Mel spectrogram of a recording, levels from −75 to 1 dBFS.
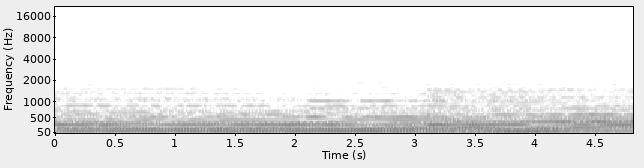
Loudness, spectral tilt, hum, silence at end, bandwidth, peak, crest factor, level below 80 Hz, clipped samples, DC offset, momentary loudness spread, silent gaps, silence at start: -44 LUFS; -10.5 dB/octave; none; 0 s; 5.2 kHz; -32 dBFS; 10 dB; -56 dBFS; under 0.1%; under 0.1%; 1 LU; none; 0 s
